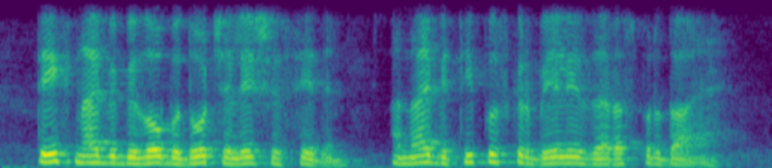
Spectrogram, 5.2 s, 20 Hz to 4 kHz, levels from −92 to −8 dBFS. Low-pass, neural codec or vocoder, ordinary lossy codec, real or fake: 3.6 kHz; none; Opus, 24 kbps; real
